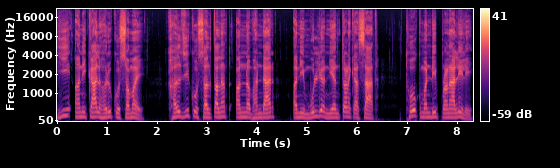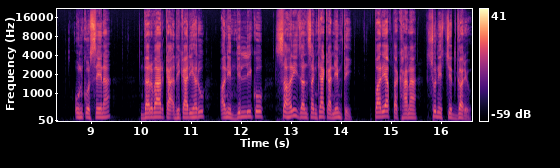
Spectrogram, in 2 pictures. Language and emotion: Nepali, neutral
